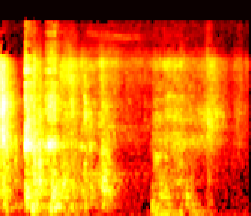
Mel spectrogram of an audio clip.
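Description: Handling noises on a workbench: a sharp click, then irregular knocks and rustles for about a second and a half as clip leads and tools are moved about.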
